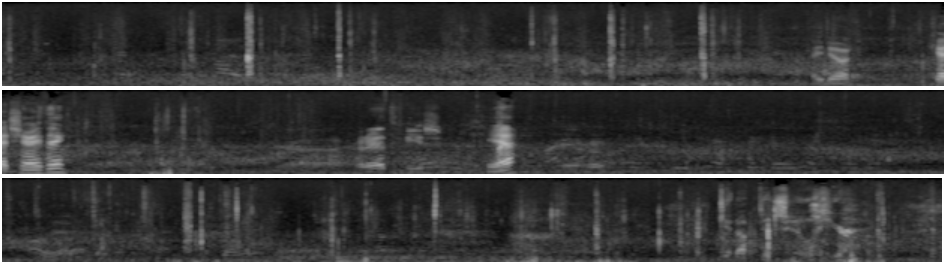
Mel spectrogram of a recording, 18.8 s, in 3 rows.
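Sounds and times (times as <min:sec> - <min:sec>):
footsteps of a man walking outdoors on rocky ground near a fishing spot: 0:00.0 - 0:08.2, 0:13.5 - 0:18.8
steady noise: 0:00.0 - 0:18.8
speech: 0:05.5 - 0:06.8, 0:08.7 - 0:10.4.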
